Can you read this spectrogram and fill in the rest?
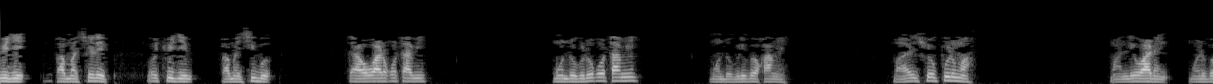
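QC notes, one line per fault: Throughout, MP3 compression: the speech sounds watery and swirly, with heavy codec damage and nothing above about 7.4 kHz. Weak frequency lines flicker on and off between frames. This is likely a low-bitrate MP3 encode, consistent with around 16 kbps.
2.18 to 2.23 s, 3.44 to 3.49 s and 3.96 to 4.02 s, pre-echo: a short hiss of 50 to 54 ms comes just before each attack, which sounds smeared. Quantisation noise sized for the loud onset spreads across the quieter start of its transform block.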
